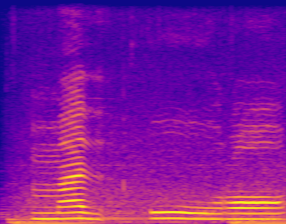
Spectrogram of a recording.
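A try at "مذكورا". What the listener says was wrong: Lidahnya jangan terlalu lebar. Jadi dilancipin. Madhkura.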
